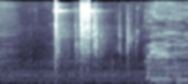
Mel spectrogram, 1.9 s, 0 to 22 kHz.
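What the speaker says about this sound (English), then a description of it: "I'm going to take this bolt back out" Metallic clicks and a short ratcheting burst as a steering column bolt is loosened on a 2013 Toyota Avalon, close and fairly loud, followed by a softer rustle of handling.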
